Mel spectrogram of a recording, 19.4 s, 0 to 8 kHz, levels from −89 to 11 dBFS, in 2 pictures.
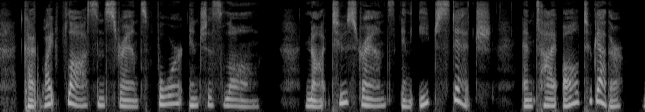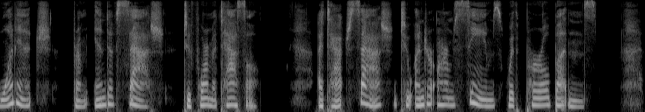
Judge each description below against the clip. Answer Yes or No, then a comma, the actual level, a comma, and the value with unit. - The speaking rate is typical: No, slow, 110 wpm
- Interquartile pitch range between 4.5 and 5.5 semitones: No, average, 3.6 semitones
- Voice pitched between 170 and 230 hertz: Yes, medium, 185 Hz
